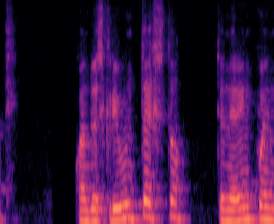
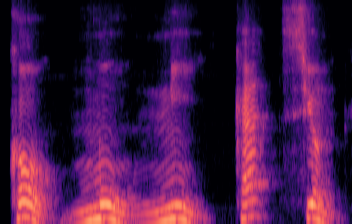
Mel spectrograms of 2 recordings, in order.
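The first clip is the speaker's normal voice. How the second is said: comunicación very slowly, co-mu-ni-ca-ción, each beat apart; syllable by syllable; 3 dB louder, much slower than usual. Shown as a demonstration. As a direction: break comunicación into separate, drawn-out syllables. Teacher splits word into syllables. (comunicación sílaba por sílaba, muy despacio)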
